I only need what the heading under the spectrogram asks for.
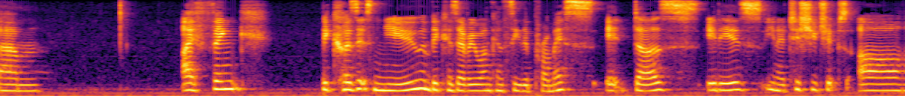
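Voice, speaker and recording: A woman with a southern English accent speaks at a fairly slow pace in a medium pitch, her intonation flat and monotone. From England, Essex (Chelmsford). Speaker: scientist, research program director. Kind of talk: podcast interview.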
